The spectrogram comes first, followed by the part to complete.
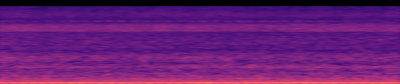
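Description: Semi truck's diesel engine idling: a steady, low, even rumble with a fast regular pulse.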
